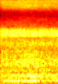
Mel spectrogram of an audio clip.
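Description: Steady low buzzing from a swarm of bees clustered in and around a birdhouse and box, a continuous faint hum with no voices over it.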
